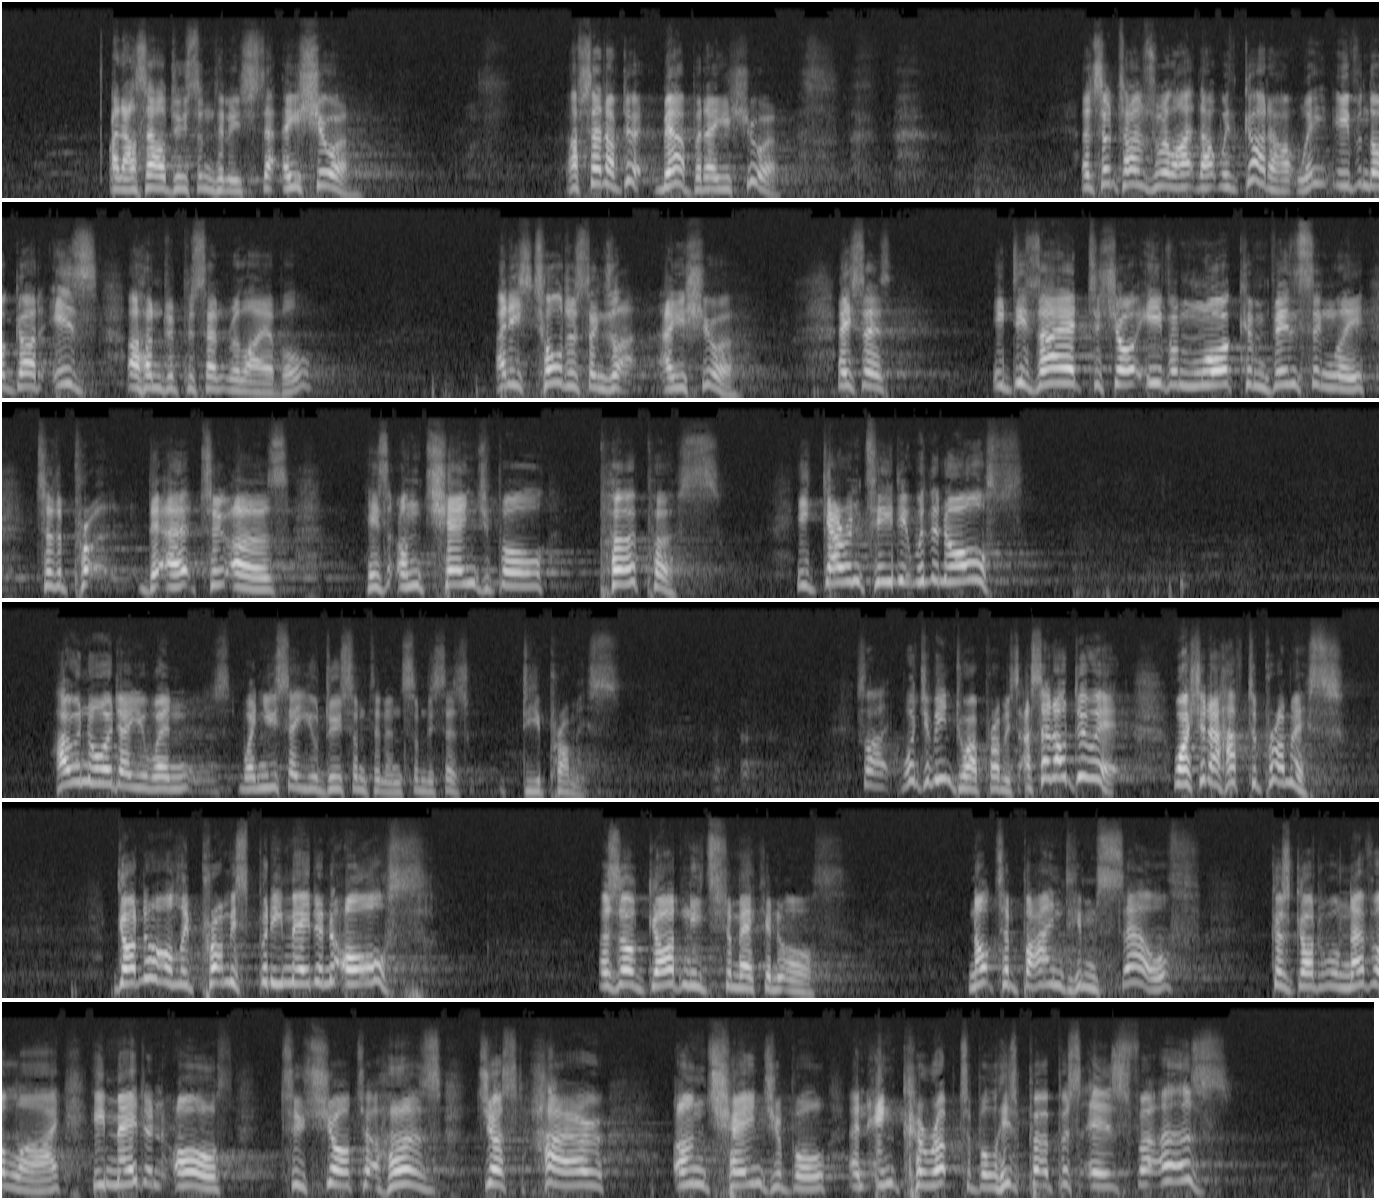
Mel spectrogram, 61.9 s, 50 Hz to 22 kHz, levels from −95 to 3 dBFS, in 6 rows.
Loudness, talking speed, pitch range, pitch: -27 LUFS, 145 wpm, 215-285 Hz, 255 Hz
